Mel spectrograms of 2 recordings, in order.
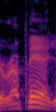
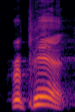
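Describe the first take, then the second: First: "Repent." as a condemning street preacher; a mild imitation of a preacher yelling "Repent."; mock street-corner yell. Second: Said in the usual way. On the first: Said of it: "standing at the corner yelling at you". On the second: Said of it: "one of the most positive words".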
